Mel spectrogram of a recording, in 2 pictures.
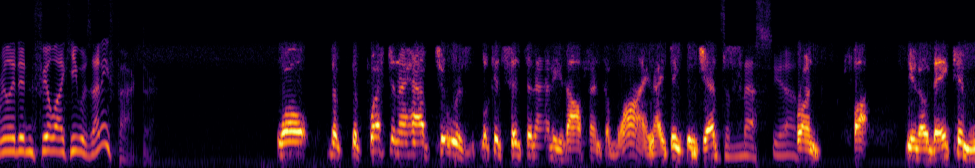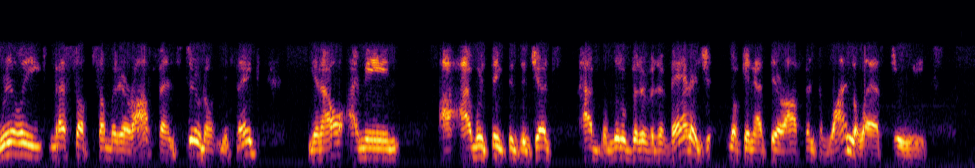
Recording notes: More NFL discussions and listener phone calls.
